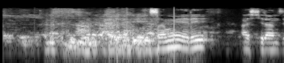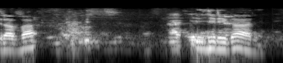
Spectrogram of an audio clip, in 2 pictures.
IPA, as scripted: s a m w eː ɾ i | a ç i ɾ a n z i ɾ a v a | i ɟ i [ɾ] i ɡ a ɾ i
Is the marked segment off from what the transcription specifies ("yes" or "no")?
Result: no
